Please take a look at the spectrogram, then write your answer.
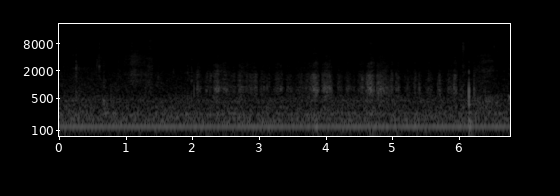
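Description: A fine-nibbed Montblanc fountain pen scratches softly across paper in short strokes and squiggles, faint and close over a steady low hum, with no talking.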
